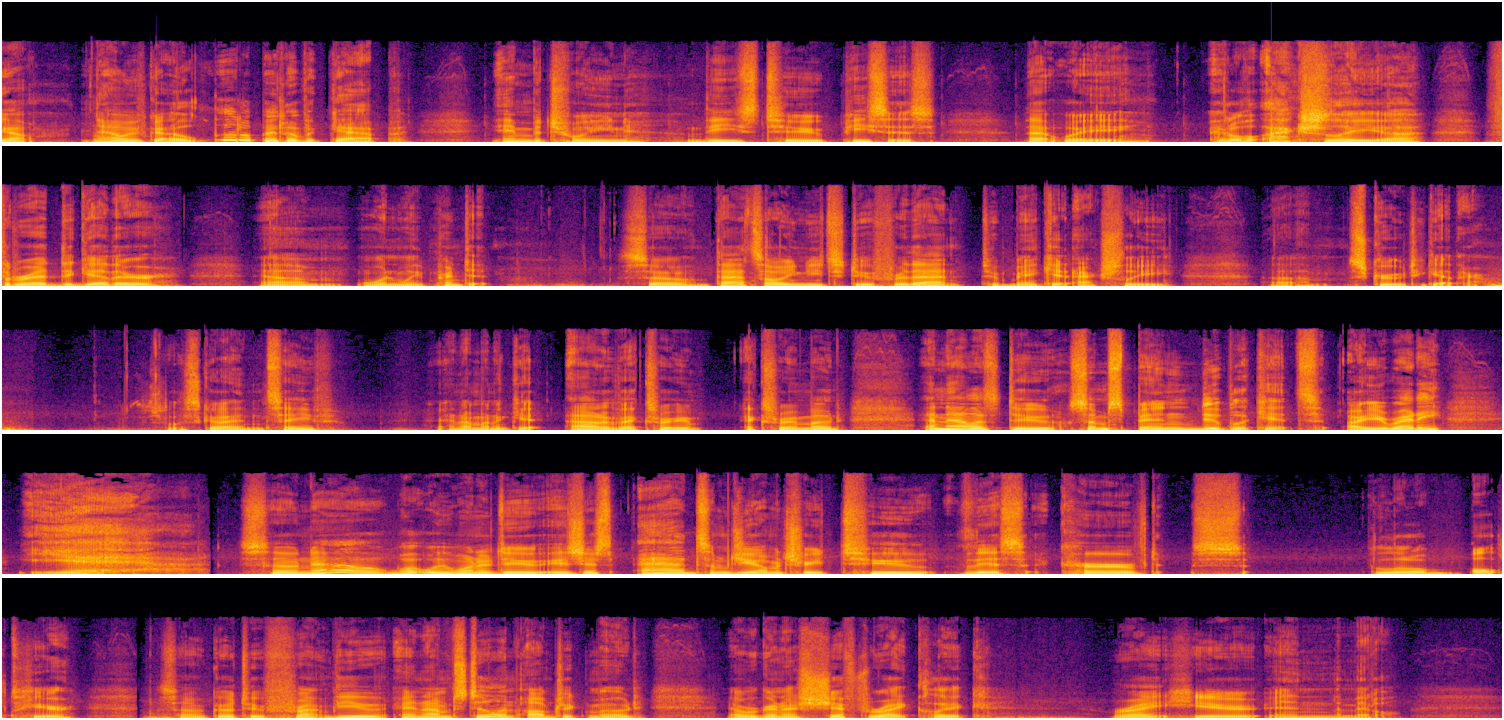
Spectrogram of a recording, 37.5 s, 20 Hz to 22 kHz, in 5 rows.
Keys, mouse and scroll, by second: 0.2-2.4 shift+middle drag, 2.4 click, 3.3 click, 3.8 click, 4.2 click, 4.7 click, 5.1 click, 5.5 click, 5.9 click, 6.4 click, 6.9-7.6 scroll down 3, 7.6-8.1 scroll down 1, 8.1-9.1 shift+middle drag, 9.1-9.5 scroll up 2, 9.5-10.2 middle drag, 10.2-10.6 scroll down 4, 10.6-15.6 shift+middle drag, 16.2 ctrl+s, 19.0 alt+z, 19.7-20.3 shift+middle drag, 20.3-20.6 scroll down 1, 20.6-23.5 shift+middle drag, 23.7-27.7 shift+middle drag, 30.7 ctrl+s, 31.4 KP_1, 33.1-36.1 shift+middle drag, 36.7 shift+right click.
